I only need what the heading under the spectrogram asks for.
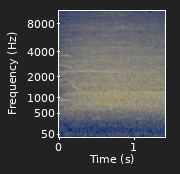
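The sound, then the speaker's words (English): A live audience cheers and whoops together to answer a quick poll on how they eat deep dish, a dense, steady roar of many voices with a few higher shouts rising above it, sustained for a brief moment. “I don't want to hear any booing. And let right? us know by your cheering.”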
